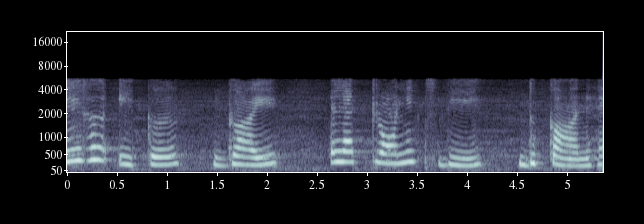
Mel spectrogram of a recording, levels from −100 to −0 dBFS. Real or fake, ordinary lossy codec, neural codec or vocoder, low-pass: fake; none; codec, 32 kHz, 1.9 kbps, SNAC; 5.4 kHz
